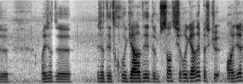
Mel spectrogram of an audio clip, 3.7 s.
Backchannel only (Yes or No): Yes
